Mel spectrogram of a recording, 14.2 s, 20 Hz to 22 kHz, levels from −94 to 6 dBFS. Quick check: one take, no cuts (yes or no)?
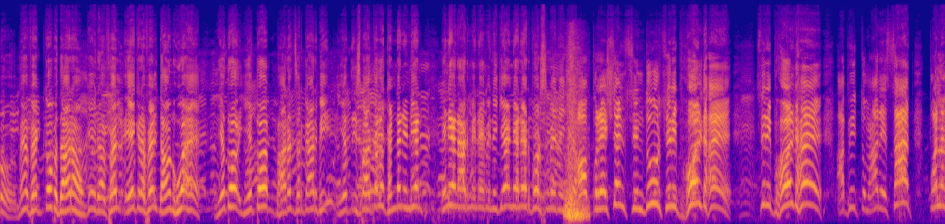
no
